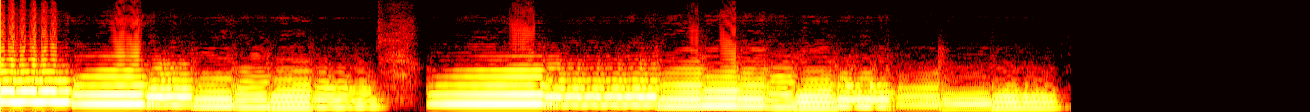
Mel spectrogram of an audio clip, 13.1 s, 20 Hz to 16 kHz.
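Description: Besson Prodige BE164 euphonium played solo: a melody of separate notes in two phrases, with a short breath about four seconds in and vibrato on the held notes. The last note stops about a second before the end.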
